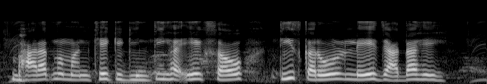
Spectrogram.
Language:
Chhattisgarhi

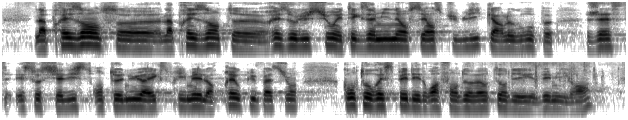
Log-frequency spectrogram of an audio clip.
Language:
French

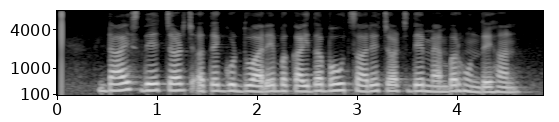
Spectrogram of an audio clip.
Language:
Punjabi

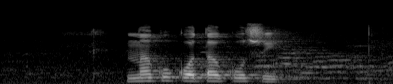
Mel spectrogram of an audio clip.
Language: Tsonga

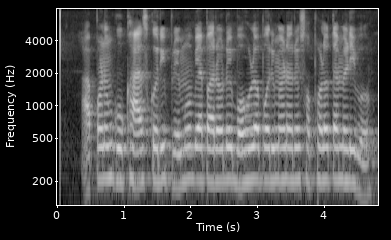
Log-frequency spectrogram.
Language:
Odia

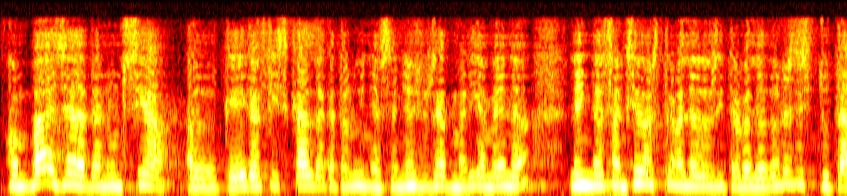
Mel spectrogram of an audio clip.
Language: Catalan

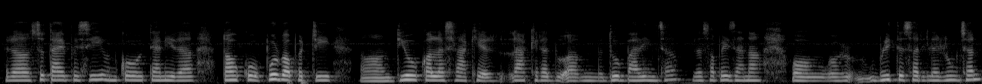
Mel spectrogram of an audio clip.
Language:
Nepali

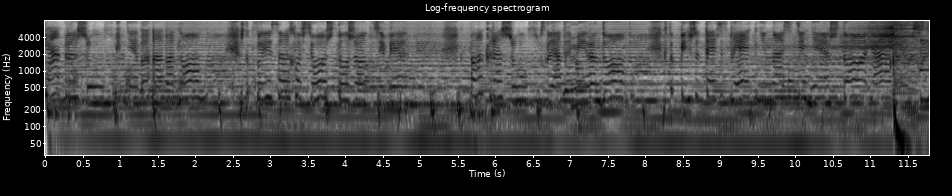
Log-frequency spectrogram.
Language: Russian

